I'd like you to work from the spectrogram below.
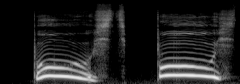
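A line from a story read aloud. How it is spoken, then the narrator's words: Squeaking, clucking, crowing chorus. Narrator (Russian): запищали летучие мыши, закудахтали куры, закричали петухи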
